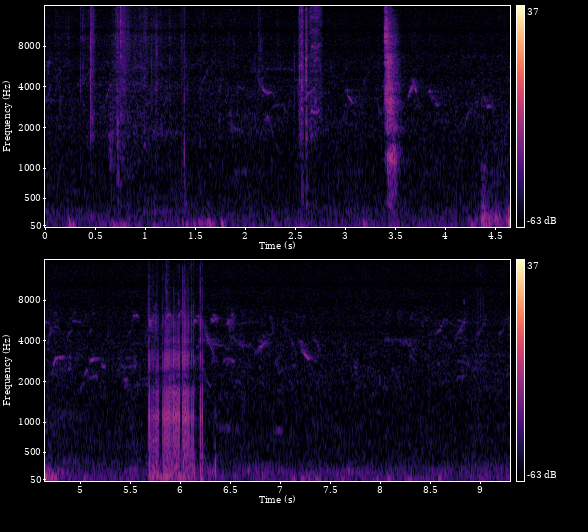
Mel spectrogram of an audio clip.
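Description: Faint birds chirping in the background, with a few sharp clicks and low rumbles and a half-second burst of noise about six seconds in.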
